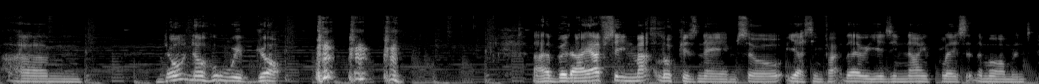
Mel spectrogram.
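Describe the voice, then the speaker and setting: A man with a cold commentating a live esports cycling race, hesitant and full of fillers, with a hoarse voice and occasional coughs. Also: mid-range voice, soft background music. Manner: hesitant, many fillers, unhurried.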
